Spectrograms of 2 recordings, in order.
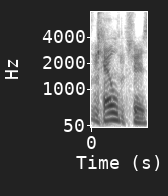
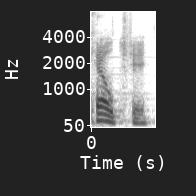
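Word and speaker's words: Kielce: Yes, to the lower town of Kiox. God, I'm murdering this. – It's Kelchi, sir. – Say again? – I believe it's pronounced Kelchi. – Yeah, like the sausage.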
